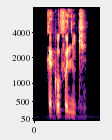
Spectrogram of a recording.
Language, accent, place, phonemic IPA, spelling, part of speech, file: French, France, Lyon, /ka.kɔ.fɔ.nik/, cacophonique, adjective, LL-Q150 (fra)-cacophonique.wav
- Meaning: cacophonous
